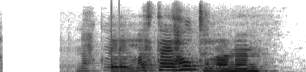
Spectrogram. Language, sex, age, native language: Icelandic, female, 11, Icelandic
